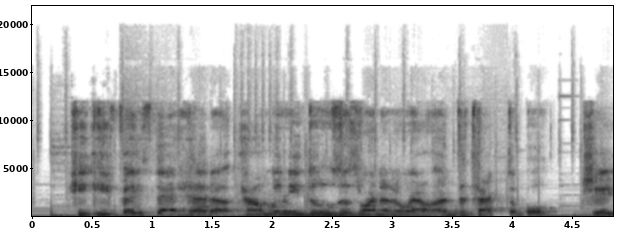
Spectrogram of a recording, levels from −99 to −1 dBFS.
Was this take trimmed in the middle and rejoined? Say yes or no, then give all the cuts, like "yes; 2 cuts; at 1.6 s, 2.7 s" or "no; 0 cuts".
no; 0 cuts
